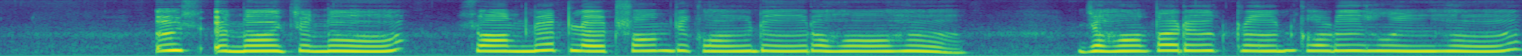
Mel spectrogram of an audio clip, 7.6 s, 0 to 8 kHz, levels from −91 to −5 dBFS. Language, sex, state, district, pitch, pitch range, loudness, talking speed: Hindi, female, Rajasthan, Jaipur, 285 Hz, 280-300 Hz, -15 LUFS, 125 wpm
